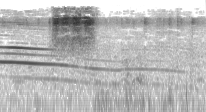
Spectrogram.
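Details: Long, slowly falling meow from a domestic cat continuing over three seconds, briefly overlapped by a sharp hissing burst near the start, then trailing off against faint background noise.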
